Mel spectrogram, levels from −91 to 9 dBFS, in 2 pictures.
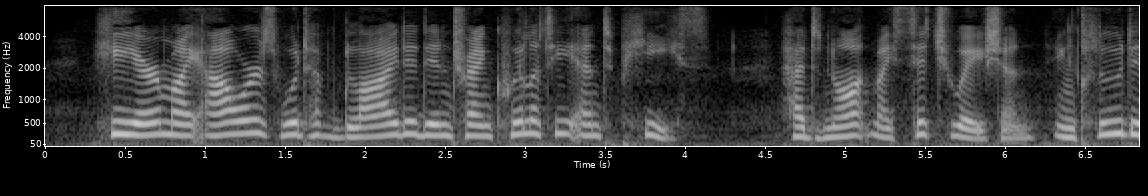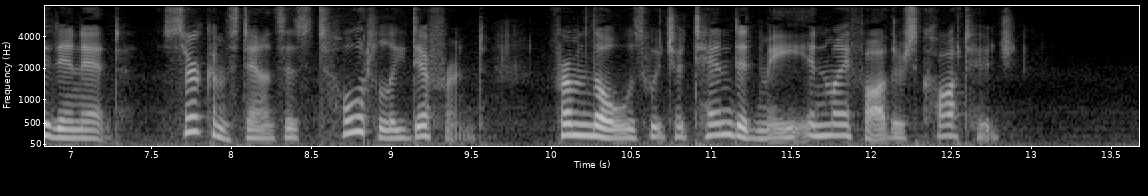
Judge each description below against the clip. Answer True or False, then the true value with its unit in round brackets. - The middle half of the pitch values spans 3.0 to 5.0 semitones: True (4.4 semitones)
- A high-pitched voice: True (230 Hz)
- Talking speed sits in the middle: False (125 wpm)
